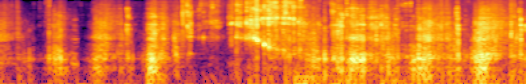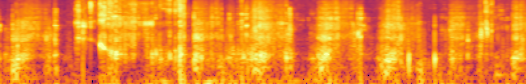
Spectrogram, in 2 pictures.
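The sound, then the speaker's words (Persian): Crisp crunching of potato chips being bitten and chewed: many sharp, crackly bursts in an irregular rhythm, loud and nearly continuous, with no voices. “وقتی صدای چیپس با فرکانس های بالا تقویت می شود، افراد آن را ترتر و تازه تر احساس می کنند.”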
